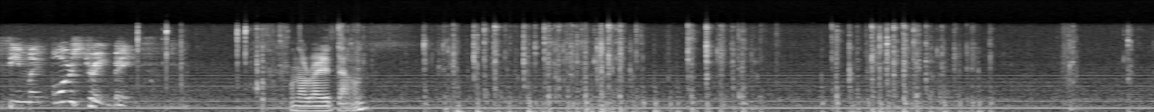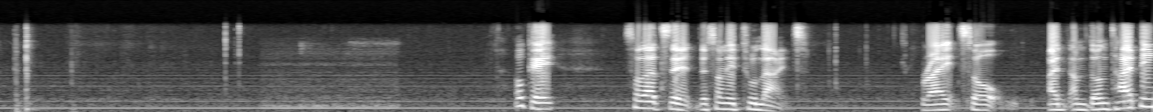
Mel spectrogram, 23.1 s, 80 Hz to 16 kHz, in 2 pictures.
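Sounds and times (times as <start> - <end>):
steady low hum: 0.0 - 23.0
keyboard typing: 2.4 - 2.8, 4.2 - 10.0.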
